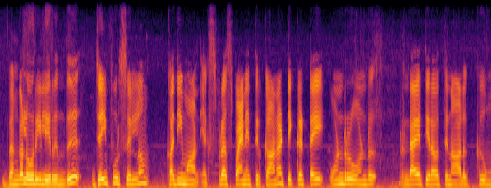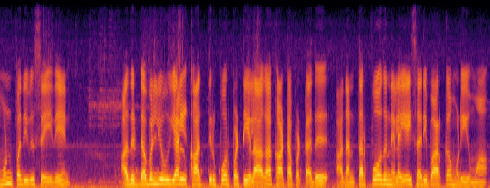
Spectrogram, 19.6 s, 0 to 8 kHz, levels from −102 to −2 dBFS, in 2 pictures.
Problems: constant background noise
